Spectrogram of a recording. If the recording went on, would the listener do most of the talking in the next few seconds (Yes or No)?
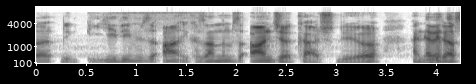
No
